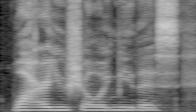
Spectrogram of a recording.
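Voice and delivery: put-on bellowing cry, pitched very high. Recounting a scene where a man shields a little girl, the speaker retells his bellowed line. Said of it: "he bellowed into the night".

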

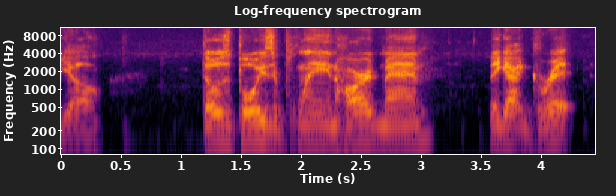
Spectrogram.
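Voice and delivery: ordinary talk

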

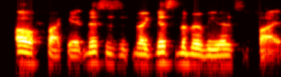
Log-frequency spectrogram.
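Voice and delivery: ordinary delivery

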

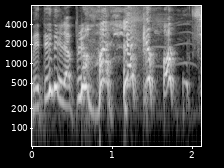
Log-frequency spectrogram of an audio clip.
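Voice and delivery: very high, climbing, yelled jeering tone. Speaker recalling a carnival night out with university friends, retelling a shout. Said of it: "una le gritaron".

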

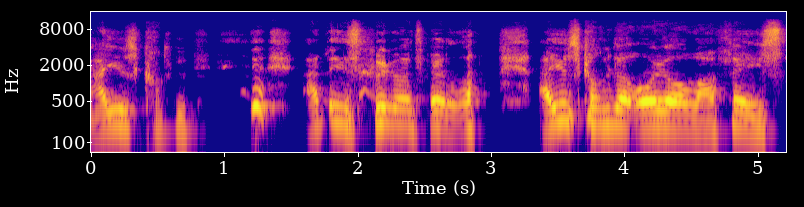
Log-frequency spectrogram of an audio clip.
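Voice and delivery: words breaking up with laughter throughout. Admitting to using coconut oil too, laughing while talking. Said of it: "I'm laughing 'cause you talk about coconut oil".

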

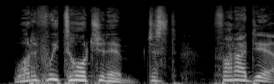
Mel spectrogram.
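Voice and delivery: hushed whisper. Playing a game, the speaker turns to the other players, whispering. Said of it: "I'm like whispering this to the others".

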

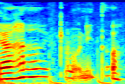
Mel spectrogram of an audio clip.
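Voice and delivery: mock high squealing, gushing, deeply moved exclamation. Retelling squealing the whole way after being thanked, re-enacting a squeal. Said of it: "todo el camino fui chillando así de".

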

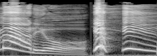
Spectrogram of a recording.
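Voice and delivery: very high, loud cheer, swooping wildly in pitch. Announcing himself as a game character: Mario voice. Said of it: "It's me".

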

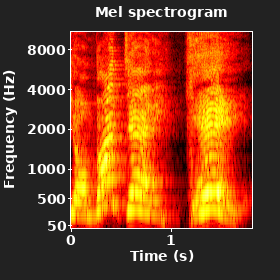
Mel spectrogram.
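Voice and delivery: put-on drunk shouting. Retelling what a drunk daughter kept shouting: imitating a drunk daughter shouting. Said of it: "like that".

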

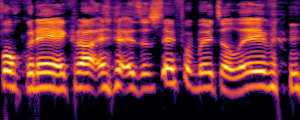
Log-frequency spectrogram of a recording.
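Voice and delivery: poor put-on Irish accent. Retelling what you said while trying to clean up safely, in a bad irish accent. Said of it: "my Irish accent is not very good".

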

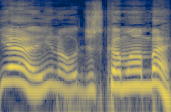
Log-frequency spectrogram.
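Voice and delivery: put-on very high, cliché Italian accent. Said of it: "Italian kind of cliche".

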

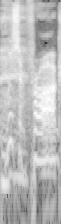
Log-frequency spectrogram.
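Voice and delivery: very high-pitched, angry puppet voice. Discussing a puppet character leveling with someone, doing her mock-angry Frank Oz puppet voice. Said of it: "you could hear Frank Oz coming out of that voice".

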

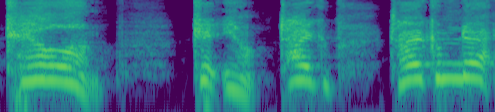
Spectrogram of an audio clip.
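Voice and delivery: very high, loud screaming. Retelling how a man screamed during his kids' wrestling: retelling a man's scream. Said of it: "he's just screaming like".

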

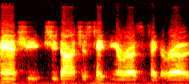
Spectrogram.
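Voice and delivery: ordinary talk

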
